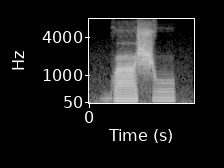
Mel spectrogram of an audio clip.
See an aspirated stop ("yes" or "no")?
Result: no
